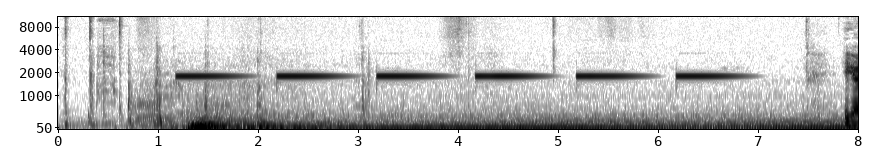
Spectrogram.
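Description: An Audi RS 3's 2.5-litre turbocharged inline-five is started from inside the cabin, with a brief burst of revs about a second in, then settles to a steady low idle. A dashboard warning chime beeps six times, about once a second, over the idle.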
